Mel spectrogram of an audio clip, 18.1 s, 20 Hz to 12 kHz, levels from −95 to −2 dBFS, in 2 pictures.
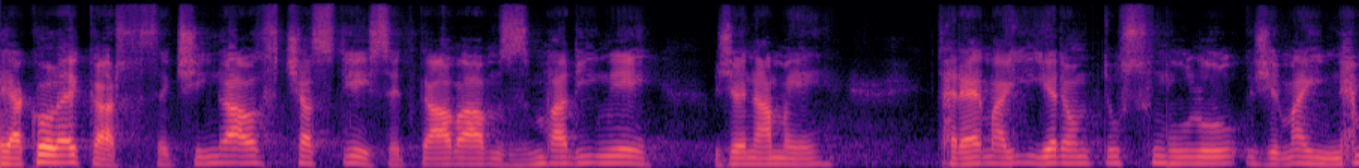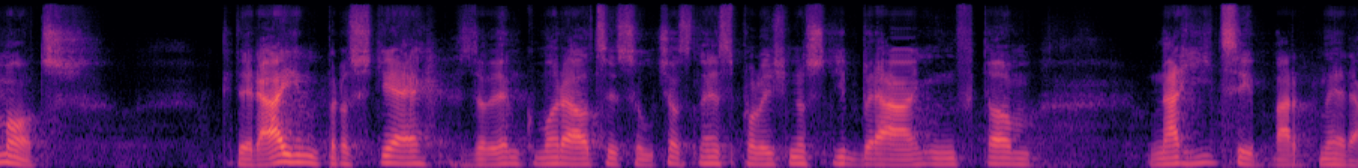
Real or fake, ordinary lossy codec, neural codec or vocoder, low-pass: fake; MP3, 96 kbps; codec, 16 kHz in and 24 kHz out, 0.8 kbps, FocalCodec, streaming, 65536 codes; 10.8 kHz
